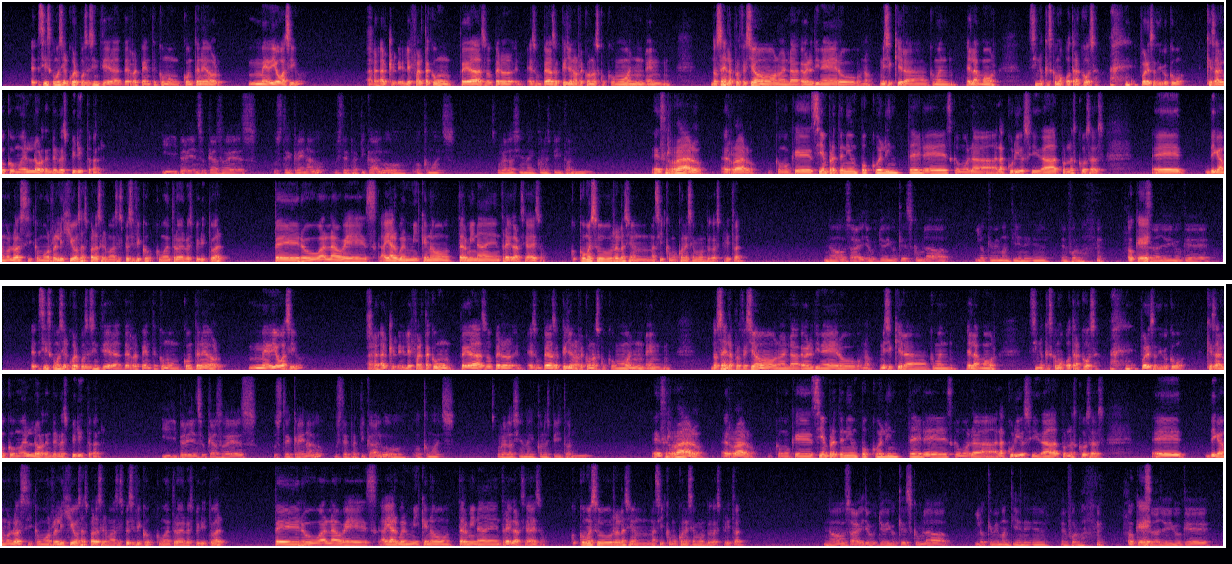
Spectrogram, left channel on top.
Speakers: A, on the left; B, on the right.
A: eh, sí, es como si el cuerpo se sintiera de repente como un contenedor medio vacío,
B: sí.
A: a- al que le, le falta como un pedazo, pero es un pedazo que yo no reconozco como en, en no sé, en la profesión o en la, o en el dinero, ¿no? Ni siquiera como en el amor, sino que es como otra cosa. <laughs> Por eso digo como que es algo como el orden de lo espiritual.
B: Y, y pero y en su caso es, ¿usted cree en algo? ¿Usted practica algo? ¿O, o cómo es su relación ahí con lo espiritual?
A: Mm. Es raro, es raro. Como que siempre he tenido un poco el interés, como la, la curiosidad por las cosas, eh, digámoslo así, como religiosas, para ser más específico, como dentro de lo espiritual pero
B: Ujú.
A: a la vez hay algo en mí que no termina de entregarse a eso. Co- ¿Cómo es su relación así como con ese mundo espiritual?
B: No, sabe, yo, yo digo que es como la, lo que me mantiene en forma. <laughs>
A: Ok,
B: O sea, yo digo que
